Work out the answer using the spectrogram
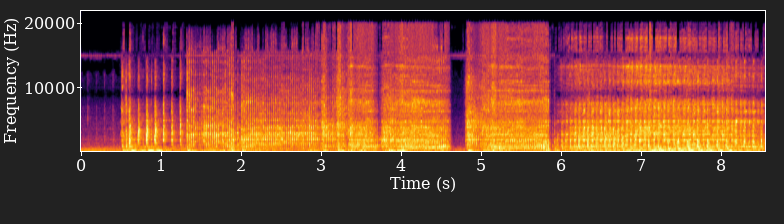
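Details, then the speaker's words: Lathe coring a 13.5 in wide, about 5 in deep elm natural-edge bowl: rough, uneven rasping with fluttering drag and brief stalls as the coring blade binds in the kerf; clearing material for access. "okay I'm not giving up yet I just need to I think clear a little bit of this material out of here just to give me a better access cuz as you can hear it's starting to bind"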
